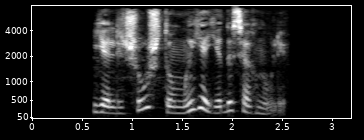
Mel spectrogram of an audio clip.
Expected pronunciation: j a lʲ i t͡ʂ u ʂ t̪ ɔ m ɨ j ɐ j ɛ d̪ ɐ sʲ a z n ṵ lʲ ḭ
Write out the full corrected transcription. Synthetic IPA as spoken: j a lʲ i t͡ʂ u ʂ t̪ ɔ m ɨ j a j ɛ d̪ ɐ sʲ a ɣ n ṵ lʲ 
